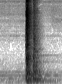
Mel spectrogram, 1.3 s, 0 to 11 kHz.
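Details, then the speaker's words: South Park pinball machine, diagnosing dead solenoids, coil at 73 V: grounding driver transistor Q3 gives one sharp, solid clack with a small spark and a brief buzz; that solenoid circuit works. "Now I'm going to ground it, and you'll hear a solenoid fire, and you'll see a little spark show too."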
